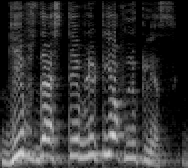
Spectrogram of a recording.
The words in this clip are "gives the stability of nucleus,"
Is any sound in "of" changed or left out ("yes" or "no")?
yes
